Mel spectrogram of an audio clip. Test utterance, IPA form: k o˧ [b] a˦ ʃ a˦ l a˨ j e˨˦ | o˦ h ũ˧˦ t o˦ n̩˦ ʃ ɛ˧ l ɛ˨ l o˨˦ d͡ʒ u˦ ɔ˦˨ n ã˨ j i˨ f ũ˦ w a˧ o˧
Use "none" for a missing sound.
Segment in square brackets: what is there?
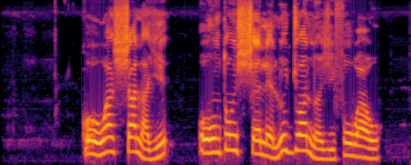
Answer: w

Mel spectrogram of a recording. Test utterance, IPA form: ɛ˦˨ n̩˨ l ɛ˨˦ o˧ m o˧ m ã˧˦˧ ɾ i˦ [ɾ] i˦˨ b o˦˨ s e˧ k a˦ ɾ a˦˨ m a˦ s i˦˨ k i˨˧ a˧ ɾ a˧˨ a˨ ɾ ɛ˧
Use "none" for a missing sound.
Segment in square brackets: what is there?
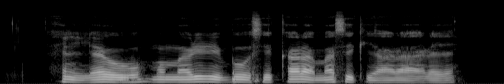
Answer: ɾ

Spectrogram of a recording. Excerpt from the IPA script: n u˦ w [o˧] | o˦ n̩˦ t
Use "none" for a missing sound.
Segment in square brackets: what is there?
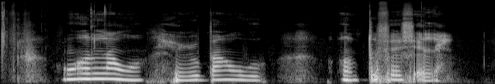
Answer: o˧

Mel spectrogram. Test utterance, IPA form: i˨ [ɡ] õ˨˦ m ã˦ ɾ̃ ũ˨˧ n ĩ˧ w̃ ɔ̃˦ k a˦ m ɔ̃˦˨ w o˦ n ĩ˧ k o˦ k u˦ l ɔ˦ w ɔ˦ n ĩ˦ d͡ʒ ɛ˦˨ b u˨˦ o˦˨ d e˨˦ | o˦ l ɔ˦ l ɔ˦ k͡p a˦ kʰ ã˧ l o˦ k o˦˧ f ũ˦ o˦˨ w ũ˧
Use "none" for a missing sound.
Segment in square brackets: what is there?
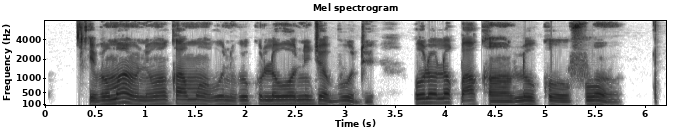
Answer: b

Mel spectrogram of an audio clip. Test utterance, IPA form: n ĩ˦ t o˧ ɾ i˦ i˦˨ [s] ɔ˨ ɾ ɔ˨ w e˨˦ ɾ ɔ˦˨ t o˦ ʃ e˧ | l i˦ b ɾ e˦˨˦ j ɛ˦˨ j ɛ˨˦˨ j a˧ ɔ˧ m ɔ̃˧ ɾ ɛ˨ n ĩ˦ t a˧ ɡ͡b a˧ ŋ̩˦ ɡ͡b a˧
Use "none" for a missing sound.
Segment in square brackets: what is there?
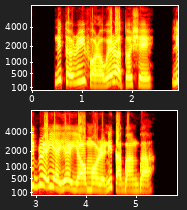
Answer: f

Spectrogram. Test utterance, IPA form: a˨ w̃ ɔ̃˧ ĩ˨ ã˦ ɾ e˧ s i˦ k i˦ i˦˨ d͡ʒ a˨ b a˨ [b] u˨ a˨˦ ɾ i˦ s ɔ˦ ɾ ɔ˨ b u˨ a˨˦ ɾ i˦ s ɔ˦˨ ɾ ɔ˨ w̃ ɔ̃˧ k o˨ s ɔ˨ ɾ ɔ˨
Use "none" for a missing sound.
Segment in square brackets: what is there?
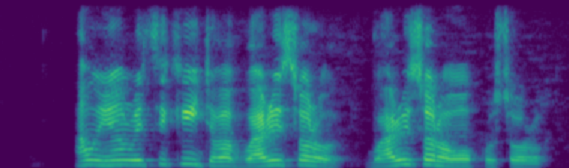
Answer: b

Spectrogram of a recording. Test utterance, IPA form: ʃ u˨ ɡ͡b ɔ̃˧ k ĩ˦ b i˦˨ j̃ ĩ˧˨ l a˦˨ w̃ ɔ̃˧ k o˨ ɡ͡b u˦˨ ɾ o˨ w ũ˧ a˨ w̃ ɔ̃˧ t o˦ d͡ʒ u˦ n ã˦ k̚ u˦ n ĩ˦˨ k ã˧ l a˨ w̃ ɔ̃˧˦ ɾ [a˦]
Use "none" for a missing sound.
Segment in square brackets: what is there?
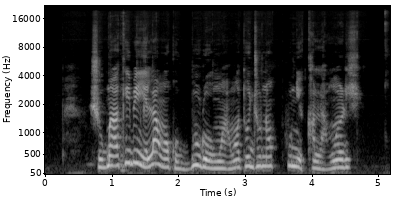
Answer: i˦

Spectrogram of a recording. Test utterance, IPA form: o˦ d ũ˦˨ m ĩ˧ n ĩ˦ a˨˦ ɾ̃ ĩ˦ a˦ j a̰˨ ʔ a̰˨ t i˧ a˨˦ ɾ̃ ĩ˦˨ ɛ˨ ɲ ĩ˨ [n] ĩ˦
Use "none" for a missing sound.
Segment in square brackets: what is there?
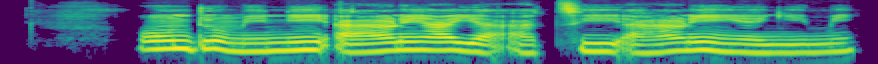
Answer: m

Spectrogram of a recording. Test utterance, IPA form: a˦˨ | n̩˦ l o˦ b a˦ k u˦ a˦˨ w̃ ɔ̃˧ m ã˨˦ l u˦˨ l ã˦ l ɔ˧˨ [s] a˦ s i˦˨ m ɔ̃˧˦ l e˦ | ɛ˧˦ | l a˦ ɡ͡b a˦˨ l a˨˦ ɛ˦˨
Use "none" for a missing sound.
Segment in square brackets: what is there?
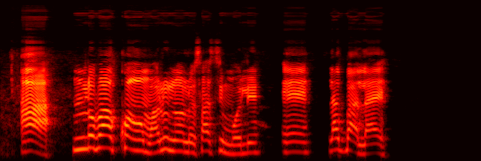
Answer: s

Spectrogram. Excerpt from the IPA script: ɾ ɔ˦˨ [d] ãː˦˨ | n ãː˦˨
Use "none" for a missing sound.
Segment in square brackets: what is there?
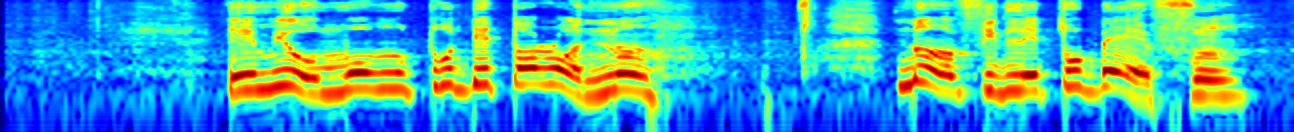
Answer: n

